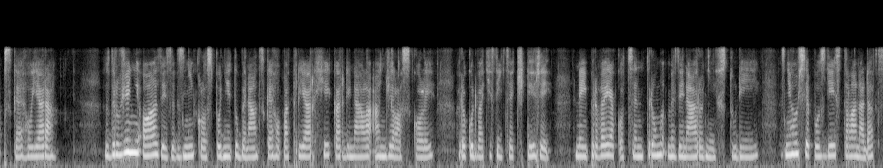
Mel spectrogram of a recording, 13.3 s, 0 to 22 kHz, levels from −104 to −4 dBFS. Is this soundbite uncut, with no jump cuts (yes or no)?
yes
